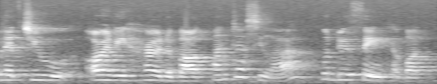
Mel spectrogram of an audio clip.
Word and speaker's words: Pancasila: I pronounce well. Yes, Pancasila.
